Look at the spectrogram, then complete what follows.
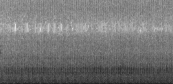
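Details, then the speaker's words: Kubota tractor diesel the day after tightening loose oil pan drain plug bolts to fix an oil leak: fired right up, oil pressure light good; even, low regular idle thrum with no misses, knocks or hunting; engine sounds healthy. "Tractor runs good, sounds good. Y'all heard the engine."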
